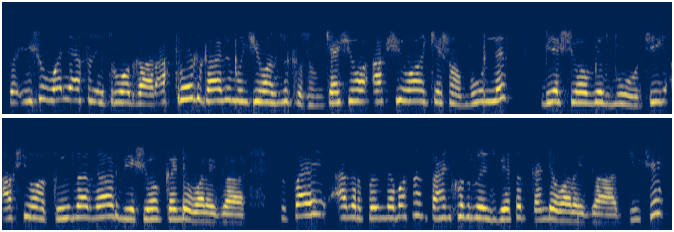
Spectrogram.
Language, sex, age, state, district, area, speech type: Kashmiri, male, 30-45, Jammu and Kashmir, Ganderbal, rural, conversation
